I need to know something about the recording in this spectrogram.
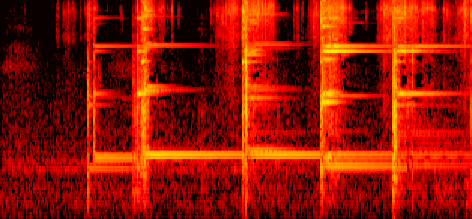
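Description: Toy metallophone (a colourful xylophone-style toy with metal bars) struck with a stick, five slow strikes starting about a second in, each note ringing on and fading.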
